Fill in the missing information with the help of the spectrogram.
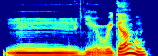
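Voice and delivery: usual speaking voice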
